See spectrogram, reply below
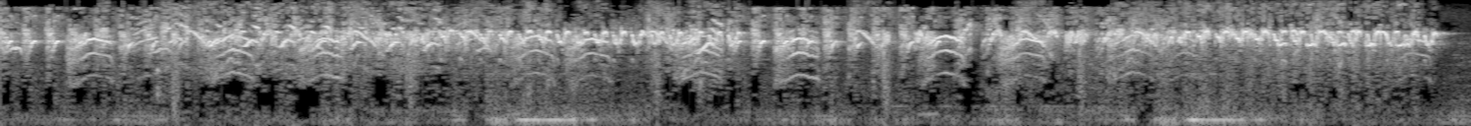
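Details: Songon otong bird call used as a lure, the noisy version: unbroken high-pitched chatter of rapid chirps, repeated slurred notes and a steady buzzing trill layered together, ending abruptly.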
